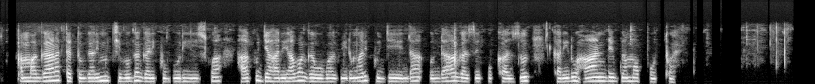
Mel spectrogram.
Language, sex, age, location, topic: Kinyarwanda, female, 50+, Musanze, government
